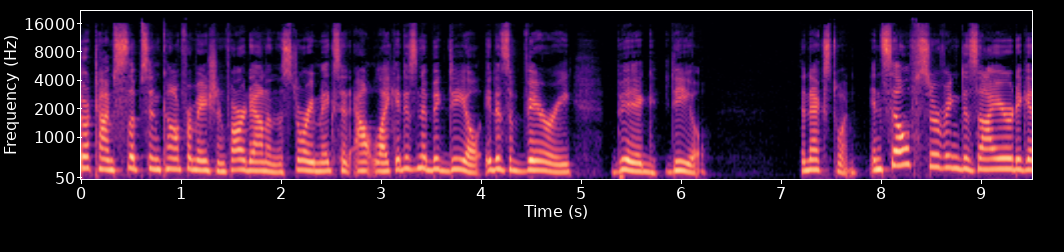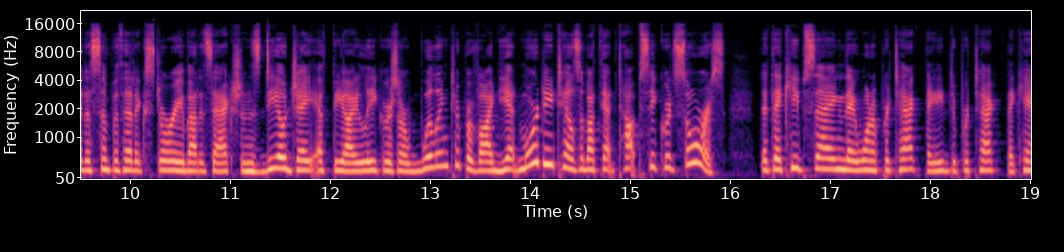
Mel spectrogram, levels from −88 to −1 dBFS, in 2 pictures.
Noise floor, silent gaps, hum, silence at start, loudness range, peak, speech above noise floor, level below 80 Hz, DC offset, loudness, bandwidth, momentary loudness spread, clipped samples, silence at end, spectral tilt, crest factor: -69 dBFS; none; none; 0 s; 2 LU; 0 dBFS; 52 dB; -52 dBFS; under 0.1%; -17 LUFS; 16.5 kHz; 7 LU; under 0.1%; 0 s; -5 dB/octave; 16 dB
